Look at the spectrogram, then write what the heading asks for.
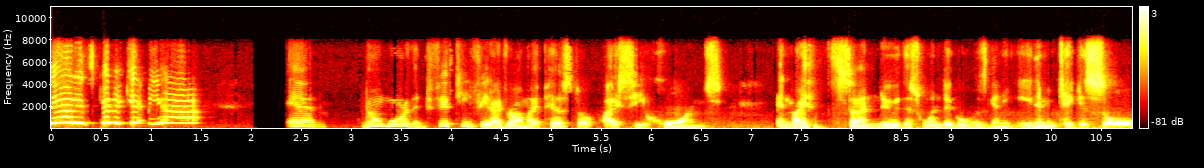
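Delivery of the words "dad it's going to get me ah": put-on shrill, very high-pitched, girlish scream. Father retelling how his son yelled to him, imitating a little-girl-voice yell. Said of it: "a little girl voice".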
